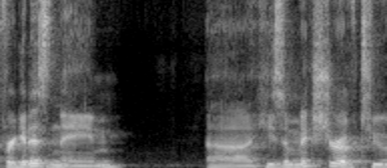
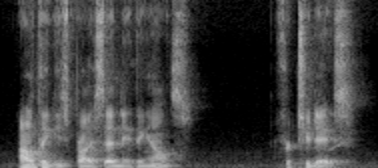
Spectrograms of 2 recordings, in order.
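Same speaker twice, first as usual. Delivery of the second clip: low, utterly deadpan put-on delivery; 4 semitones lower, 3 dB quieter than usual. Retelling a woman's answer to the speaker's question, imitating a deadpan reply. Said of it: "she just looks at me deadpan and says".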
